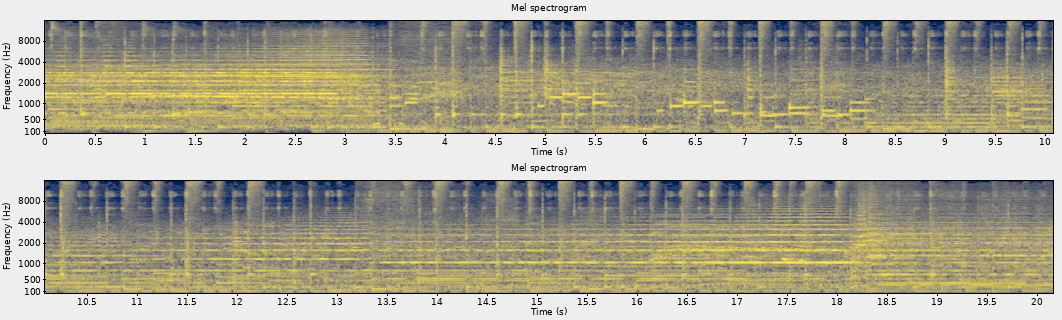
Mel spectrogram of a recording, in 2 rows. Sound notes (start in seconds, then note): 0.0 ceremonious music continues; 6.4 audience chattering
